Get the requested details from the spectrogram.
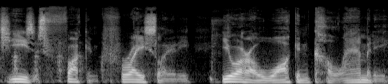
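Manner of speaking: normal talking voice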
